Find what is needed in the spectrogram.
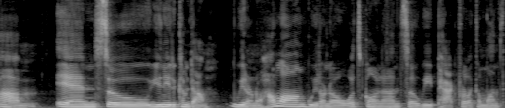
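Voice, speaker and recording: In a Midwestern US accent, a woman with a fairly low voice speaks at a moderate pace with fairly even intonation on a very clean recording with a silent background. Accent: General American, Midwestern. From Ohio, US Midwest. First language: Serbian. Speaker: church member, mother, children's teacher. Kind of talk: personal testimony in interview.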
